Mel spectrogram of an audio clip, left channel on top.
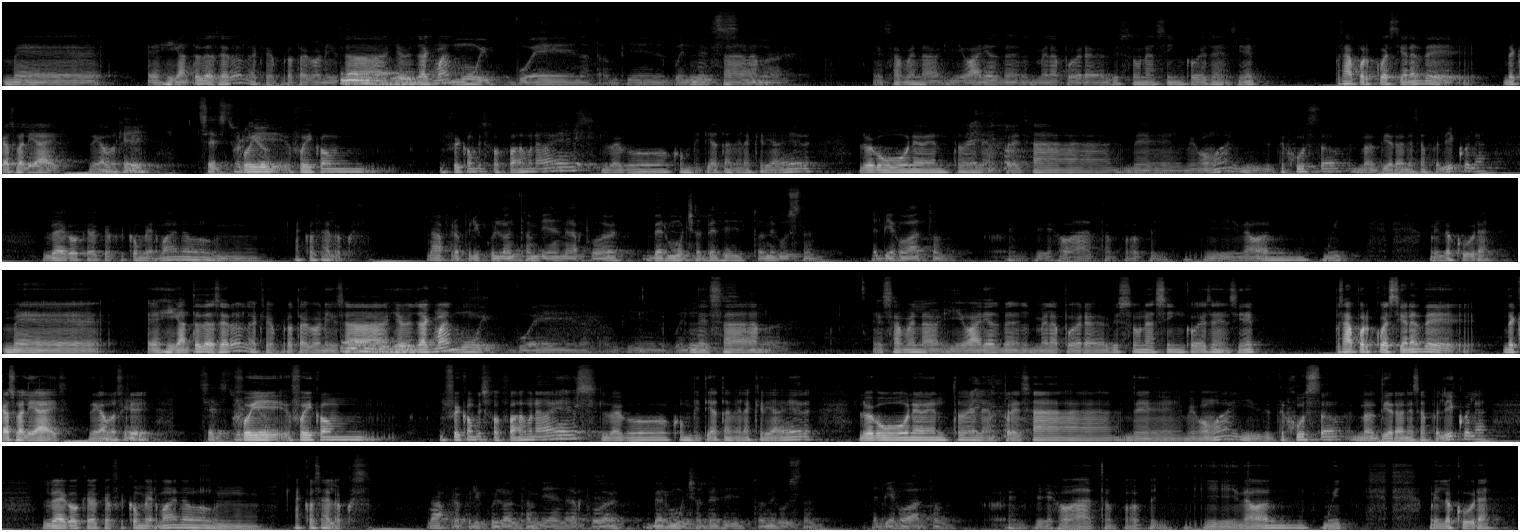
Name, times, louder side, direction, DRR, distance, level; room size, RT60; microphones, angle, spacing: voice 1, 0.0-1.0 1.5-4.6 6.8-7.7 8.7-12.5 13.3-14.7 15.0-16.7 17.5-19.0 19.6-23.3 23.8-30.1 30.8-32.9 33.4-34.0 40.4-42.0 42.4-43.8 44.3-45.3, right 5 dB, 70° right, 0.4 m, -30 dB
voice 2, 3.4-4.2 4.5-7.8 16.2-16.6 17.1-17.9 34.6-36.5 36.8-38.5 39.1-39.8, left 2 dB, 45° left, 1.1 m, -33 dB
sound 1, 17.9-18.4 20.5-21.1 23.4-23.5 24.8-25.4, right 1 dB, 5° right, 2.7 m, -43 dB
24.0 x 14.0 x 3.1 m
head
